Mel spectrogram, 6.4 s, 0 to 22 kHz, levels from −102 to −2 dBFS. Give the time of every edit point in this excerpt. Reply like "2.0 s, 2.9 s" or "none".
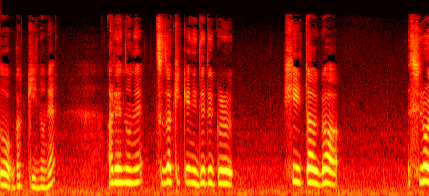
1.5 s, 2.2 s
